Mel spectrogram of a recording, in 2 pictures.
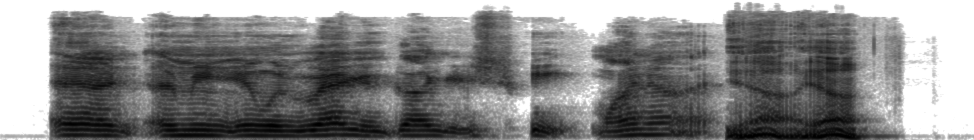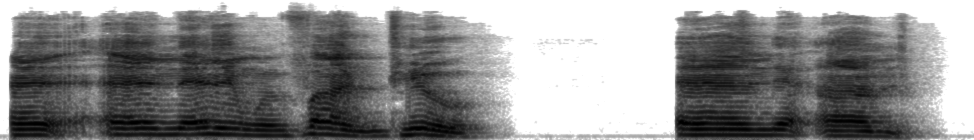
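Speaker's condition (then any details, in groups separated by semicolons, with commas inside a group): Cerebral palsy; spastic type, right side only; speech not affected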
